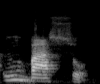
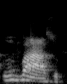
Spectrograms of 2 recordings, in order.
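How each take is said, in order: First: Um baço with a B at the start and a sharp S, baso; Spanish um baço, lips closed on the B. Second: Um vaso with a Portuguese V, said as vazo; the wrong way, vaso with a real V and a Z; Portuguese-style um vaso, V against the teeth; wrong V sound. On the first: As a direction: say baço as Spanish vaso, V turned to B. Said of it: "você vai pronunciar um baço". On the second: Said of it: "você não vai pronunciar um vaso". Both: Shown as a demonstration.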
